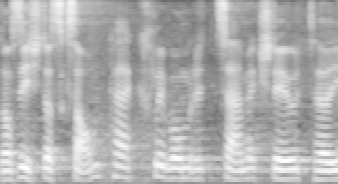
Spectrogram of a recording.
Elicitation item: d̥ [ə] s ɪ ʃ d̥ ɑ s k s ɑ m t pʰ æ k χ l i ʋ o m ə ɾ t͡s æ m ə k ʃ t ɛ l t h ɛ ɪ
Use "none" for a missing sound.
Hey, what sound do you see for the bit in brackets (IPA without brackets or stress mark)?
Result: ɑ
